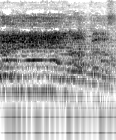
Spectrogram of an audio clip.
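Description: Kashmiri Sufi song performed live: voices singing a slow melodic line, one note held for about a second, over steady harmonium accompaniment.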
